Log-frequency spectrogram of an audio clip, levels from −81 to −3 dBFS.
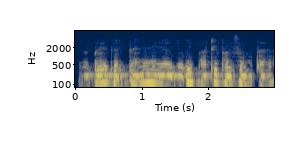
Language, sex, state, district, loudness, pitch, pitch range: Hindi, male, Bihar, Gaya, -24 LUFS, 105 Hz, 105-110 Hz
